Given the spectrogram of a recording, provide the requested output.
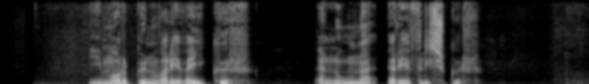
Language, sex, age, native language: Icelandic, male, 20-29, Icelandic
